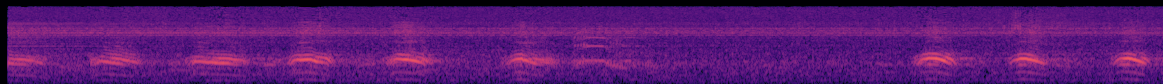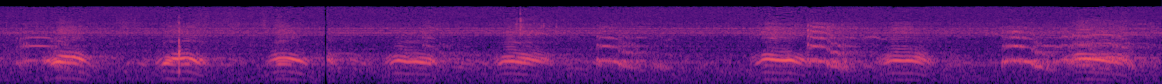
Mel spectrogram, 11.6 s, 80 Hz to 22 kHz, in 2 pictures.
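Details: A captive black-necked crane at Akan International Crane Center on 8 January 2006 gives loud, hoarse trumpeting notes in runs of several, about two a second with short pauses, over a steady background hum.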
